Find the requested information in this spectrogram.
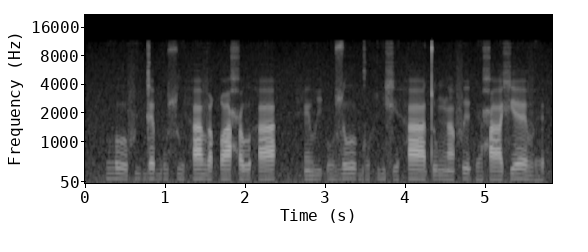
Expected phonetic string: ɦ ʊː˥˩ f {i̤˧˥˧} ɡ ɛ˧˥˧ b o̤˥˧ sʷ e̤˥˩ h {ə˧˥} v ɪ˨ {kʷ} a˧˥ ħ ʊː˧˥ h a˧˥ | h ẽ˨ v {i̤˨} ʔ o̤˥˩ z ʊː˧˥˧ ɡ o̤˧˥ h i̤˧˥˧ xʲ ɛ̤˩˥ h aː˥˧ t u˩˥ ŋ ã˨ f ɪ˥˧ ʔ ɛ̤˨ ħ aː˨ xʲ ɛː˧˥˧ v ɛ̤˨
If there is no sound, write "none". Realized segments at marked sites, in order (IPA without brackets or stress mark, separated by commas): i̤˥˧, a˧˥, qʷ, i˨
